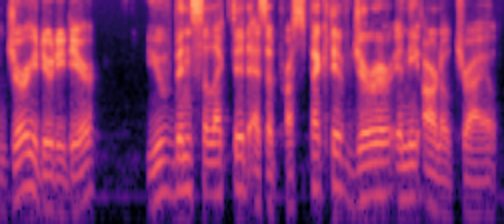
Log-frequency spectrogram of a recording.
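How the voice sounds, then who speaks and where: A man playing a stuffy, domineering politician husband in a radio melodrama, with a brisk, formal, patronizing manner. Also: medium pitch, animated, a little mellow, no room sound, close to an everyday voice. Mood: stiff, reproachful. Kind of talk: old-time radio drama acting.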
